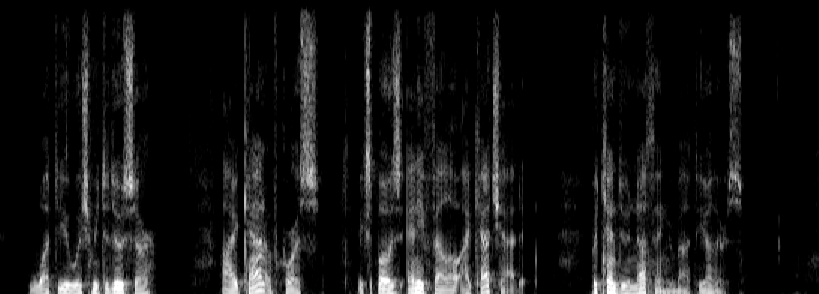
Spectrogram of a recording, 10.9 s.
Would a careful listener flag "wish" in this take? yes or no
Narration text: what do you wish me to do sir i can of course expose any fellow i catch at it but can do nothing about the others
no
